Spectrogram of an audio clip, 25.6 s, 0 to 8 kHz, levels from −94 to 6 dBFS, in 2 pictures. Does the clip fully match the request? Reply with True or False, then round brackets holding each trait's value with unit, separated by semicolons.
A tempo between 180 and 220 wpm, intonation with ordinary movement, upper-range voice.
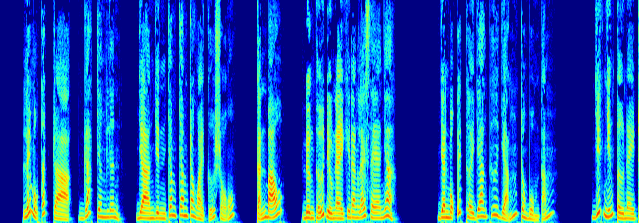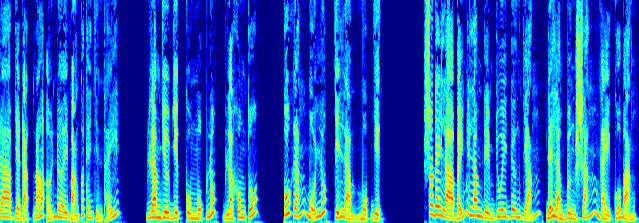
False (195 wpm; 6.7 semitones; 205 Hz)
